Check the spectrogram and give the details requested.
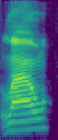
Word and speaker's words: Lowe: Lao had a night Lao rhymes with now went two for four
